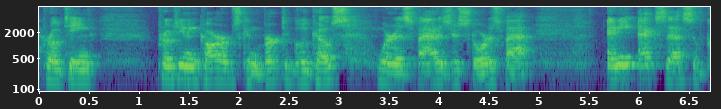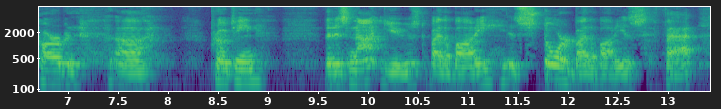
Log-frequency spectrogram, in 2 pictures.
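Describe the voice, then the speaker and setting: A man talking casually in a quick, conversational way, slightly out of breath mid-workout in his home gym, repeating phrases for emphasis as he pitches a product. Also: fairly bright tone, roomy sound, far from the mic. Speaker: product promoter. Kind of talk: casual sales pitch to camera.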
